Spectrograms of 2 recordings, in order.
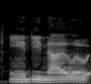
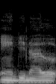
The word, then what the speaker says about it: Andy Hnilo: Twitter and then Facebook Andy Nylo A N D Y H N I L O H is silent.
